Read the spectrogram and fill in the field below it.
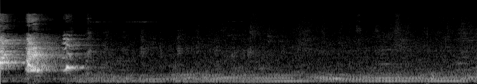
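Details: A 2.5-month-old Labrador Retriever puppy, back in his cage after a sit-training session, gives three sharp, high yips, then settles into a low, steady murmur.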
